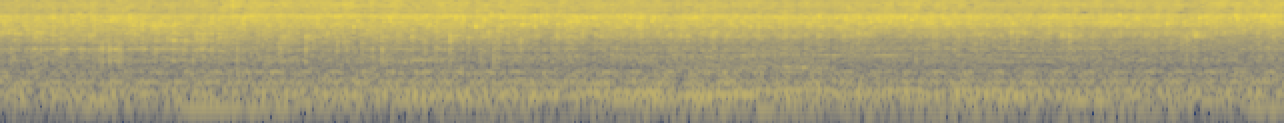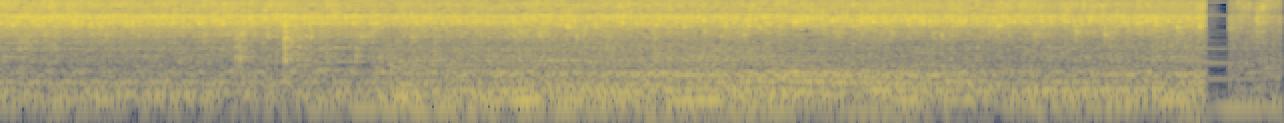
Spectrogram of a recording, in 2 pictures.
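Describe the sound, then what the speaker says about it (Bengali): Pieces of eggplant for doi begun frying in oil on medium gas heat, a steady dense sizzle running without a break and ending with a brief clatter. "দেখুন আমি বেগুনগুলো উল্টে পাল্টে ভালো করে ভেজে নেব।"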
